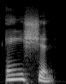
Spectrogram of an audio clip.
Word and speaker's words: ancient: ancient Egypt Egypt okay so the word ancient There are some words there are some words that have C spelling but you don't read C neither as S or K. Okay. So here the word ancient this C is sh the sound of sh.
